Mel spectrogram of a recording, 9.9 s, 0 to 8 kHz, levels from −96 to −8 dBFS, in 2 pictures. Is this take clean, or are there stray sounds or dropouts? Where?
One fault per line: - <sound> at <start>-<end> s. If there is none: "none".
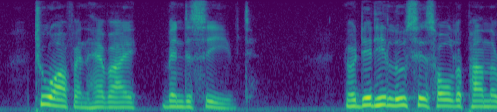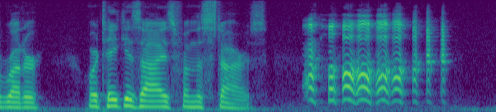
- laugh at 8.0-9.5 s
